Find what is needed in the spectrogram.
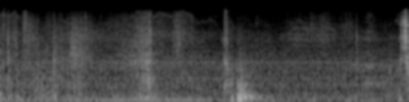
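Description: Faint handling sounds of a carpet edge and a carpet seaming iron being set in place, over a low steady hum that cuts off about two seconds in, followed by one brief louder low sound.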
